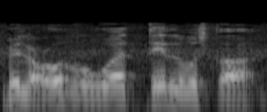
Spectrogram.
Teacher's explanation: عروہ عین وسط حلق سے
